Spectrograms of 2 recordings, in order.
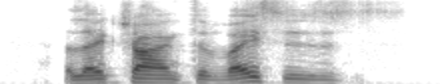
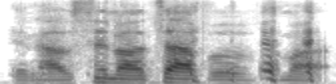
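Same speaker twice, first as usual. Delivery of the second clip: ordinary talk, nothing marked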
